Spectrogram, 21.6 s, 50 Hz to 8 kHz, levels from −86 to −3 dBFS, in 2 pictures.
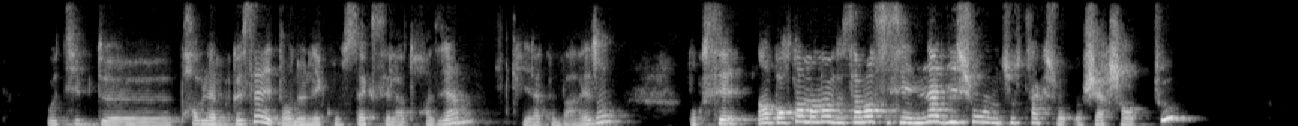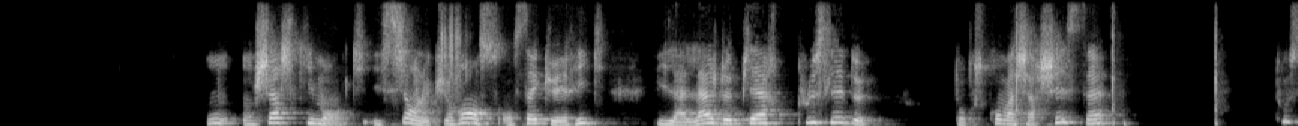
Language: French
